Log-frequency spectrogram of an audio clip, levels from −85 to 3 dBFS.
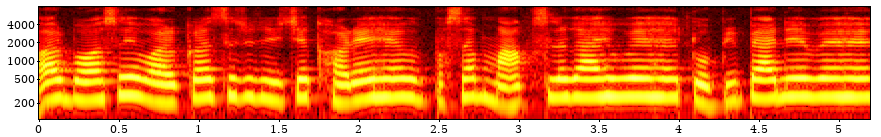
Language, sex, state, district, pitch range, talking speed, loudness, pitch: Hindi, female, Chhattisgarh, Bastar, 225-255 Hz, 210 wpm, -14 LUFS, 250 Hz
